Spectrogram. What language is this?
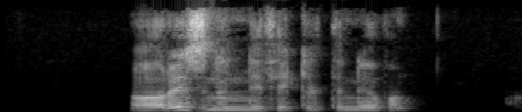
Kabyle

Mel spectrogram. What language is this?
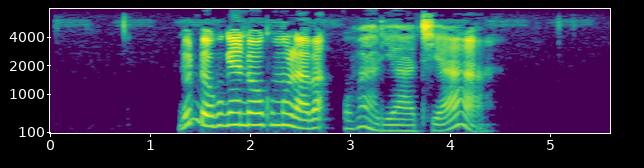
Ganda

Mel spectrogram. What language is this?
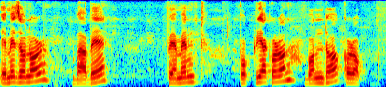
Assamese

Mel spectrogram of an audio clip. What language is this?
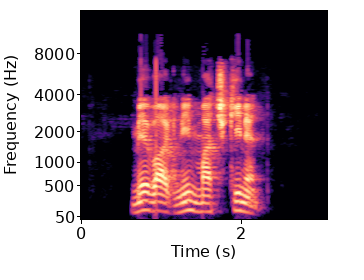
Laz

